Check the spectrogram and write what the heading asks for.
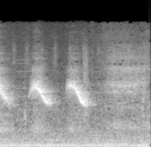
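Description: Three short whistled notes, each falling in pitch, about half a second apart.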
